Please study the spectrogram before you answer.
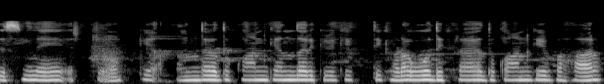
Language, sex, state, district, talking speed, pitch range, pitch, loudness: Hindi, female, Maharashtra, Aurangabad, 170 wpm, 200-210 Hz, 205 Hz, -17 LUFS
